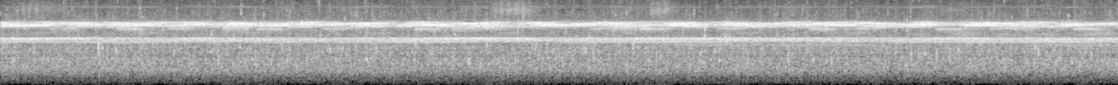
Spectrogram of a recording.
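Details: Forest insects by a small river, with crickets named among them: continuous shrill, even-toned buzzing in two layered high bands that never pauses, and a soft stream hiss beneath.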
